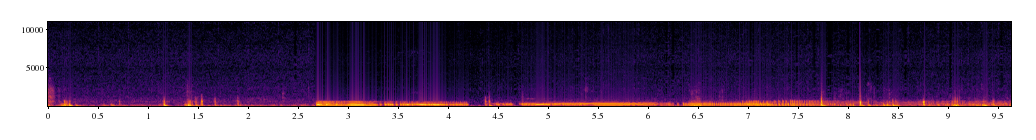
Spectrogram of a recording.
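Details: Stomach growling: low gurgling rumbles rising and falling for several seconds with small pops and clicks, bowel sounds (borborygmi).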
